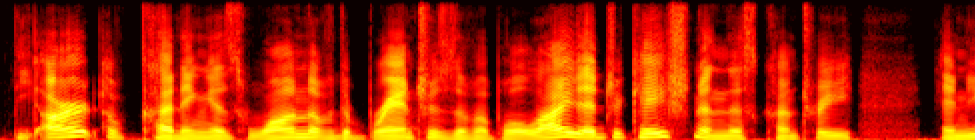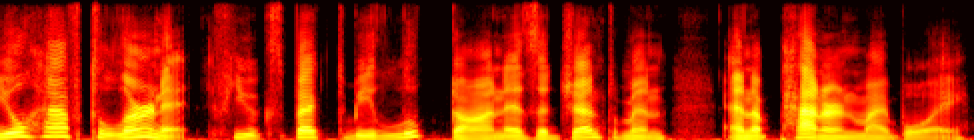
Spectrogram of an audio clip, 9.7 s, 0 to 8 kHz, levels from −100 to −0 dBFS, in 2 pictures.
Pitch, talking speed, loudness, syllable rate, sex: 160 Hz, 230 wpm, -23 LUFS, 5.9 syllables/s, female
